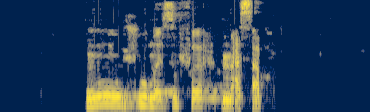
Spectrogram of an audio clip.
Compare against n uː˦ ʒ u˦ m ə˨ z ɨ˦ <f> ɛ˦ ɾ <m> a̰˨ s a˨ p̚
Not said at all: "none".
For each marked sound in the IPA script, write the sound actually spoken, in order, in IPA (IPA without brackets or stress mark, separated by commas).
f, m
